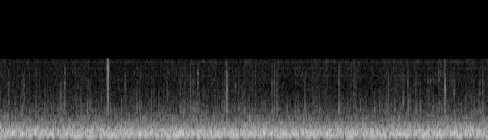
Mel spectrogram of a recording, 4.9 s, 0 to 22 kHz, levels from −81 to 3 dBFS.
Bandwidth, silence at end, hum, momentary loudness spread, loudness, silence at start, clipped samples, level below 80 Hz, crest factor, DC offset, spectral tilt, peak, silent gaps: 4.7 kHz; 0 s; none; 1 LU; -26 LUFS; 0 s; under 0.1%; -36 dBFS; 14 dB; under 0.1%; -9 dB/octave; -12 dBFS; none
